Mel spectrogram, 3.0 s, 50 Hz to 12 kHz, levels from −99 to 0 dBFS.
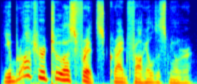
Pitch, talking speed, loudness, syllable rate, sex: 135 Hz, 180 wpm, -17 LUFS, 4.3 syllables/s, male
